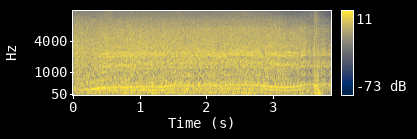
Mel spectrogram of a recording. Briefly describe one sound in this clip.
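Water splashes loudly under a car's wheels.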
